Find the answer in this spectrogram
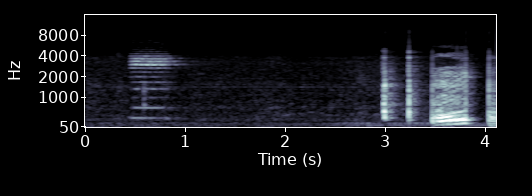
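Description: TG113 Bluetooth speaker giving a short steady power-on beep about half a second in, then playing its audio in broken snatches that start and cut off abruptly near the end. The audio stutters with both drivers connected, which the repairer suspects is the amplifier IC unable to drive the load of both speakers.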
